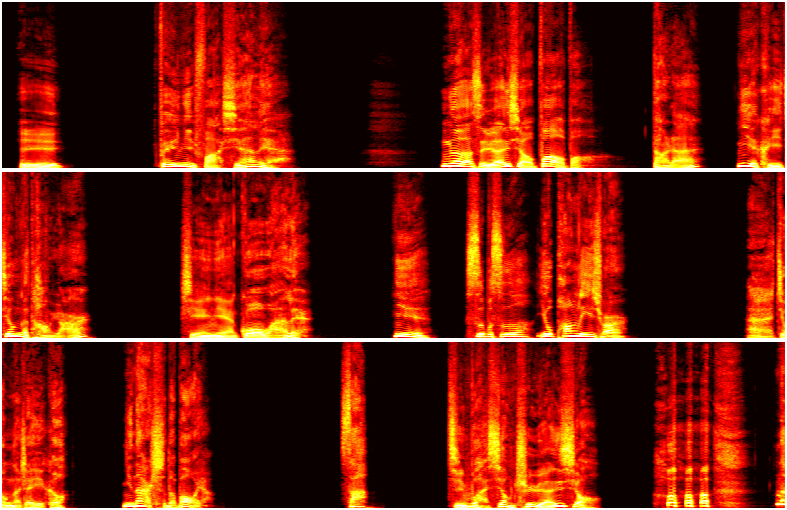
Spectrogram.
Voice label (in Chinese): 方言 MG动画 逗比 陕西话; 元宵宝宝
